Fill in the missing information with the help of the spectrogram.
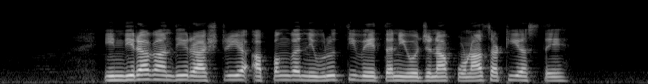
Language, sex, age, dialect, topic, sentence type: Marathi, female, 51-55, Standard Marathi, banking, question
